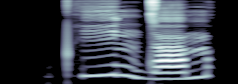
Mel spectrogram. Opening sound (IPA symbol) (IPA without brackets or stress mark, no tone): pʰ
